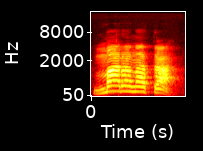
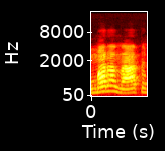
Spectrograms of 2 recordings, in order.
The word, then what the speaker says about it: Maranata: aramaico dialeto de Jesus maranat como dizemos nós católicos ou Maranata como dizem nossos irmãos separados os evangélicos ou protestantes não importa a pronúncia o significado é o mesmo vinde Senhor Jesus um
